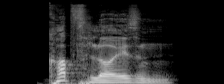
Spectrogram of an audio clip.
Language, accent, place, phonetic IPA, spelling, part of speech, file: German, Germany, Berlin, [ˈkɔp͡fˌlɔɪ̯zn̩], Kopfläusen, noun, De-Kopfläusen.ogg
- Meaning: dative plural of Kopflaus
